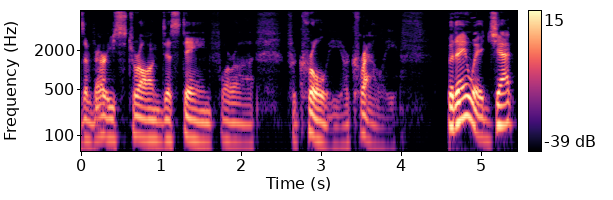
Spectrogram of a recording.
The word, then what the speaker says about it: Crowley: A lot of people pronounce it Crawley, but I think it's properly pronounced Crowley.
